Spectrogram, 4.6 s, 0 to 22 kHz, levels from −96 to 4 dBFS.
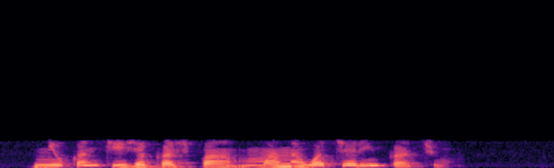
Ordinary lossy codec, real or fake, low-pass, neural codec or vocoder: AAC, 32 kbps; real; 3.6 kHz; none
